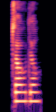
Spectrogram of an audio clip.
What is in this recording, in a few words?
Ewe, ideophones; Shape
